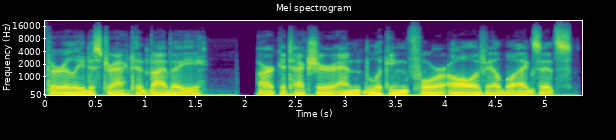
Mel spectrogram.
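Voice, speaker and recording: A man's voice: deep voice, little pitch movement, normal speed, a little mellow, dry recording, studio quality. A man chatting casually as a player in a tabletop roleplaying game.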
